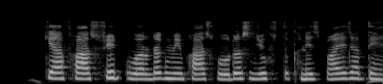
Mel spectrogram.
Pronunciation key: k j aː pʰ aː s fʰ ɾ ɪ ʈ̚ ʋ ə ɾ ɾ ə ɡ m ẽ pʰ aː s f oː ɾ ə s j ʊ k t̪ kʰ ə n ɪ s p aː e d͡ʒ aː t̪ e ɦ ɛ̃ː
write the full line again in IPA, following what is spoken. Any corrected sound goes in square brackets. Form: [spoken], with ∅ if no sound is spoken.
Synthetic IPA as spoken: k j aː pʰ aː s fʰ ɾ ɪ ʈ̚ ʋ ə ɾ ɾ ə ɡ m ẽ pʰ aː s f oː ɾ ə s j ʊ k t̪ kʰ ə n ɪ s p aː e d͡ʒ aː t̪ e ɦ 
